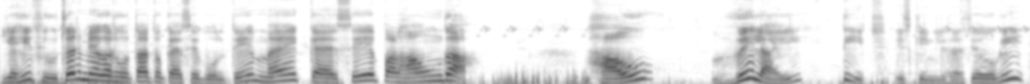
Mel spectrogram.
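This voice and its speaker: A man teaching a grammar lesson who repeats each example slowly and deliberately, mixing in phrases. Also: sits high, animated, a bit bright, slight background noise.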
